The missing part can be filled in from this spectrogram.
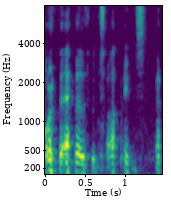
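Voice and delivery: soft, slow, laughing delivery. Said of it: "I can't read this one without laughing".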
